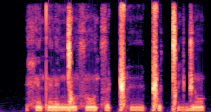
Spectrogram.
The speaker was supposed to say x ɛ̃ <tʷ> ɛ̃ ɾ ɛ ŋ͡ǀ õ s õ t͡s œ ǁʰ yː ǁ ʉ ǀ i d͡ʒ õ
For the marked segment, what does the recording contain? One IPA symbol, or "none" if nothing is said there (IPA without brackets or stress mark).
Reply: t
